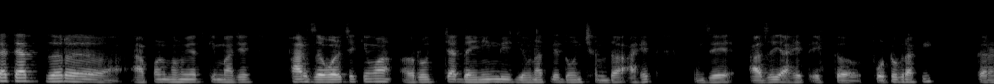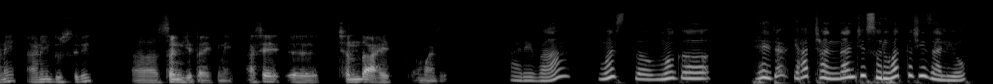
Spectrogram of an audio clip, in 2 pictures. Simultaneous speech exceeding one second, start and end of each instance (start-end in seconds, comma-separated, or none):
none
